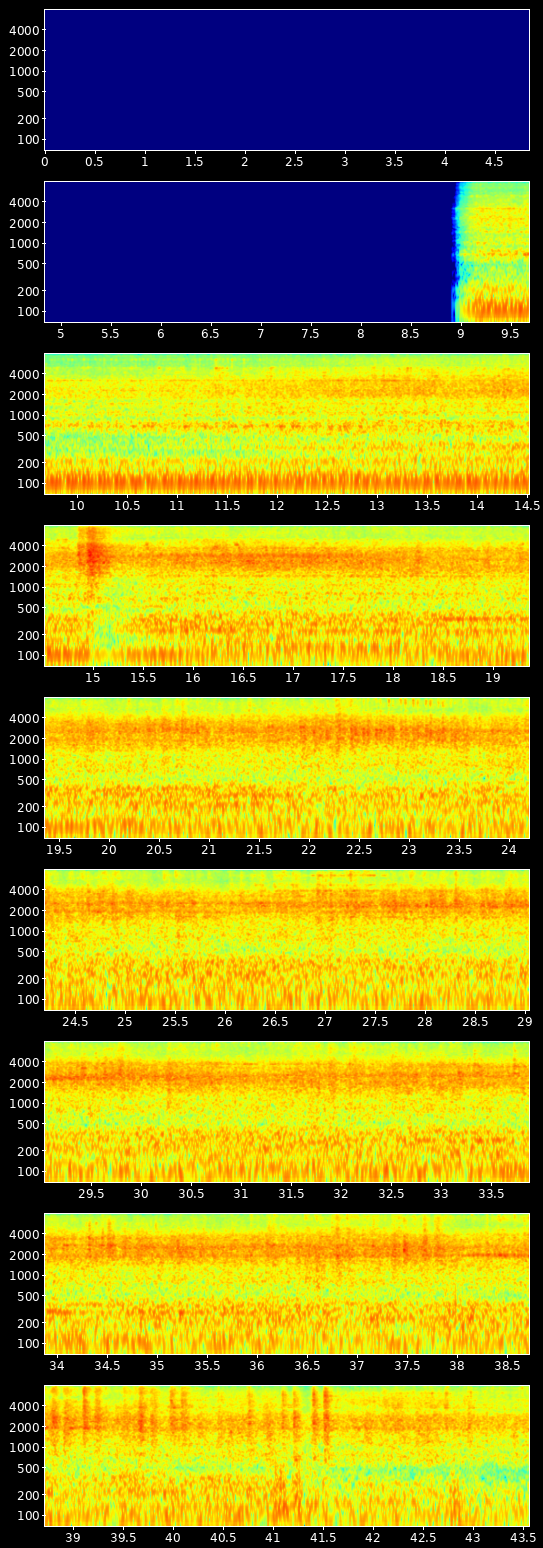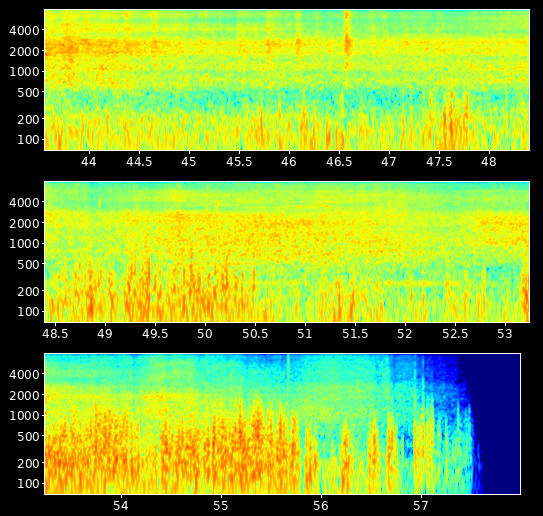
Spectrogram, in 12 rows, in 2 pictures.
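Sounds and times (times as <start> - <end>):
diesel locomotive droning: 9.0 - 57.2
wagon wheels clattering on rails: 10.7 - 50.4.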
